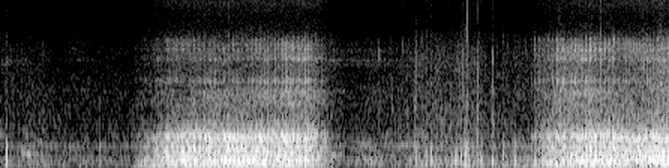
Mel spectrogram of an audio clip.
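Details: Adult man (husband) snoring loudly at bedtime: long, loud rumbling snores on two in-breaths, separated by quiet exhalations; heavy snoring.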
